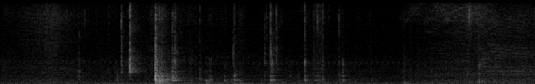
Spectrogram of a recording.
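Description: A hand taps and rattles plastic display boxes.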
